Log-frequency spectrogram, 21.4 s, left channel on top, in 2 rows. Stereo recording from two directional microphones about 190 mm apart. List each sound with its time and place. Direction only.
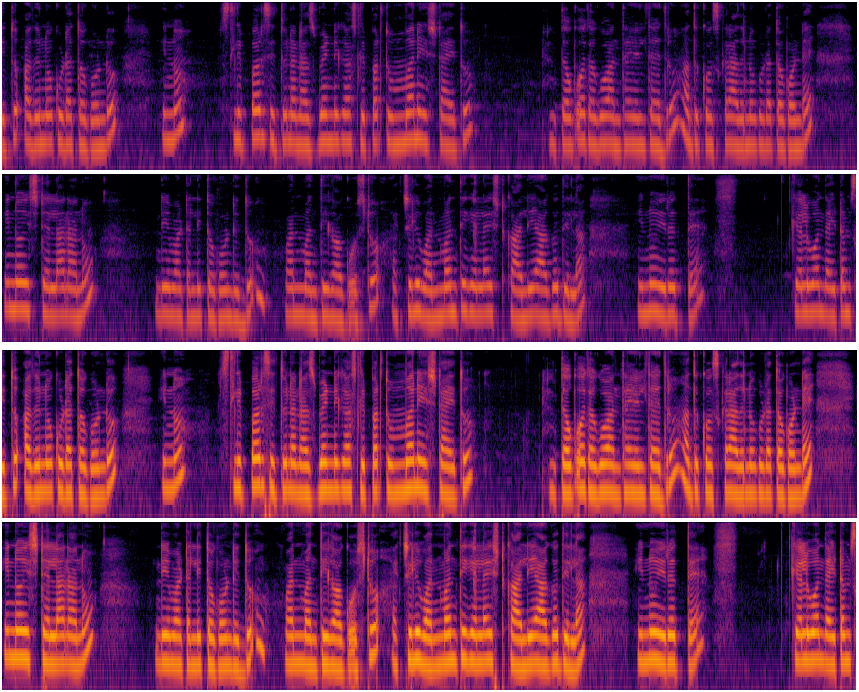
0.0 s speech: 40° right (ahead or behind)
20.5 s speech: 45° right (ahead or behind)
